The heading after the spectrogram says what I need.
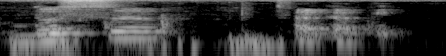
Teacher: तो जो विसर्ग है वो मूर्धन्य स में बदल जाता है। उदाहरण देखिए, दू प्लस प्रकृति, तो यहाँ पर दू में क्या है, ऊ की मात्रा है, और उसके बाद अपन कह रहे हैं प या फ में से हो, तो यहाँ पे प आया है, तो शब्द क्या बनेगा, दुष्प्रकृति, शब्द बना दुष्प्रकृति।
